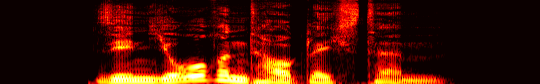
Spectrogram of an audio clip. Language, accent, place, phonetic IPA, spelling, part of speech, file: German, Germany, Berlin, [zeˈni̯oːʁənˌtaʊ̯klɪçstəm], seniorentauglichstem, adjective, De-seniorentauglichstem.ogg
- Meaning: strong dative masculine/neuter singular superlative degree of seniorentauglich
